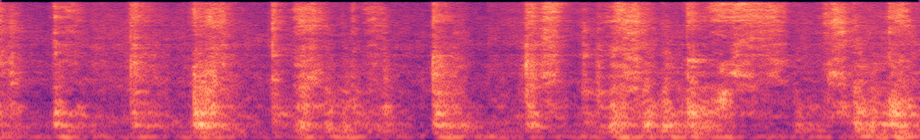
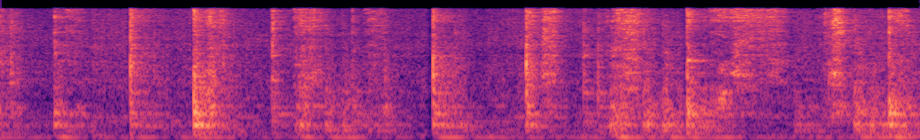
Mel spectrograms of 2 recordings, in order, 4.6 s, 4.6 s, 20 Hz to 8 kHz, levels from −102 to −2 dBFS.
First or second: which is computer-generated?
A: first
